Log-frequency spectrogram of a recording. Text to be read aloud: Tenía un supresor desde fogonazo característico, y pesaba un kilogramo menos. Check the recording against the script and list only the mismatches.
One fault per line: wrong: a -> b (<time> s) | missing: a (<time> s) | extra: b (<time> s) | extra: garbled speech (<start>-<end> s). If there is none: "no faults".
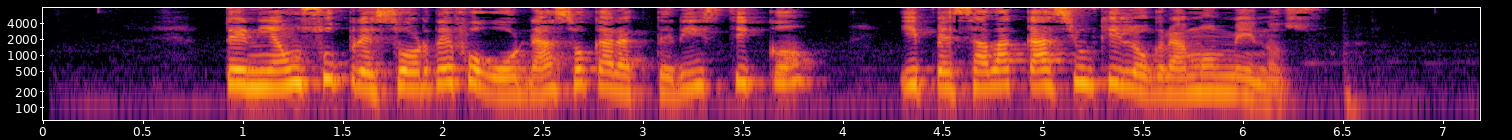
wrong: desde -> de (1.9 s)
extra: casi (4.9 s)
